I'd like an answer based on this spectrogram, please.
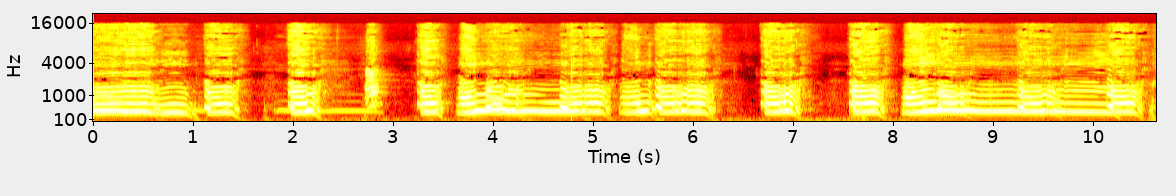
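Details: A Bloodhound meeting a Bluetick at a dog park gives deep, mournful, drawn-out baying howls that waver in pitch, broken by choppy yelping bursts in a loose series; this happens every time they meet.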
